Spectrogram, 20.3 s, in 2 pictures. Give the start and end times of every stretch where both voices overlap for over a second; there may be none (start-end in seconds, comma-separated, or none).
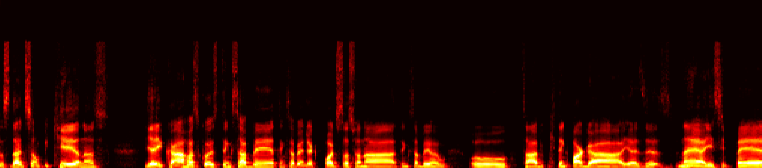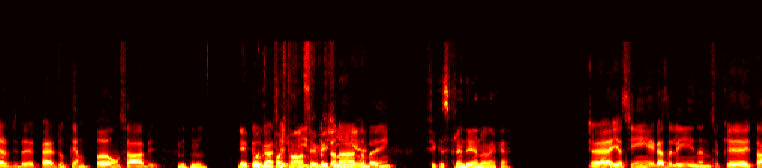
13.5-15.2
